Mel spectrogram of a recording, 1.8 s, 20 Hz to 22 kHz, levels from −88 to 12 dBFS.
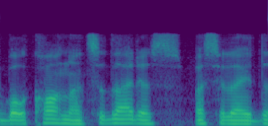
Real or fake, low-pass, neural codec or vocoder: fake; 7.2 kHz; codec, 16 kHz, 0.8 kbps, ZipCodec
